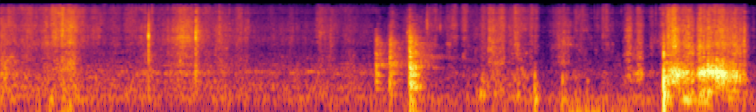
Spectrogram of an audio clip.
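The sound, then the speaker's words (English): Scraping and gritty rustling as Yoro garri, mixed with palm oil, is stirred while frying in a frying pan, coming in irregular strokes and soft clinks, with a louder burst of scraping toward the end. No talking. “So here is the garri, we are frying it.”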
